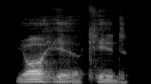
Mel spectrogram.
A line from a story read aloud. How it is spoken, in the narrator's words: said old Danby huskily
